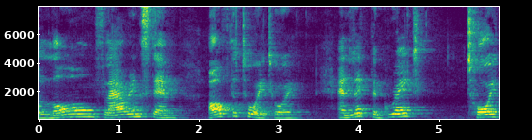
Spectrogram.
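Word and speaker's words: toetoe: grass in new zealand pronounced toy but the proper spelling is t.o.e so toy toy or t.o.e toy toy the toy toy was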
